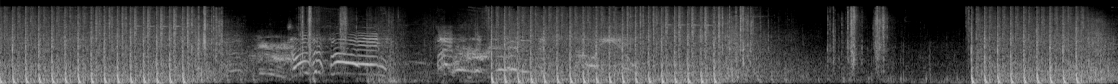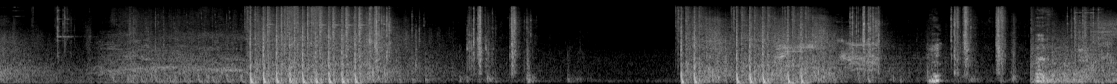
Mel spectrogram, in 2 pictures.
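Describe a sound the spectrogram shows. A rapid-fire gun shoots in fast bursts.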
